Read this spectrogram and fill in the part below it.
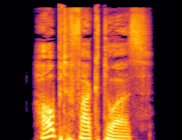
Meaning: genitive singular of Hauptfaktor
- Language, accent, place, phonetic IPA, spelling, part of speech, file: German, Germany, Berlin, [ˈhaʊ̯ptfakˌtoːɐ̯s], Hauptfaktors, noun, De-Hauptfaktors.ogg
